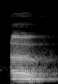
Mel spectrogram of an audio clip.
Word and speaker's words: of: इसको बोलना है ऑफ, ऑफ, ऑफ, यानी एफ की साउंड इसमें है ही नहीं। हम इसको इस तरह बोलते हैं ऑफ, हालांकि ऑफ जो वर्ड है वो एक और वर्ड है जिसके स्पेलिंग है OFF। अब दोनों को तो ऑफ नहीं बोल सकते। This word is ऑफ। वी, और के बाद वी साउंड बोलनी है, बल्कि जब रवानी में आप अंग्रेजी बोलते हैं तो फिर ऑफ भी नहीं रहता, अव हो जाता है।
